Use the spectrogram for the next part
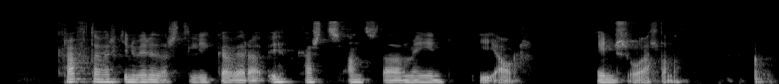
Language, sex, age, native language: Icelandic, male, 20-29, Icelandic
